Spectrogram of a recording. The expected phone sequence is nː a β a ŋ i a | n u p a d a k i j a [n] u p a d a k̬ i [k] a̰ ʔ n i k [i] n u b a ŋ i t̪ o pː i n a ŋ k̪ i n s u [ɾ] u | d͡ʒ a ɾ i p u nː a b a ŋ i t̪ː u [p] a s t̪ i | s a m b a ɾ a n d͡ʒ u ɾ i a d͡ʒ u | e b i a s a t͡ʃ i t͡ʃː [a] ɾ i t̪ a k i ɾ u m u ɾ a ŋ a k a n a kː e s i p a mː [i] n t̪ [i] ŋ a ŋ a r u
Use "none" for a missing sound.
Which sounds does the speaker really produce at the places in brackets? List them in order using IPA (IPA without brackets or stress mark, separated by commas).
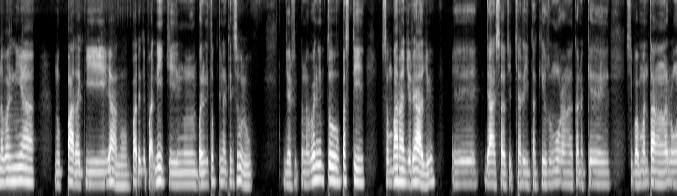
n, p, i, l, p, a, a, a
